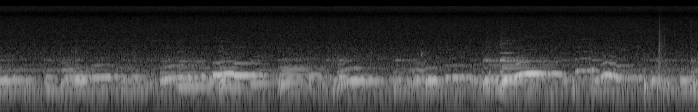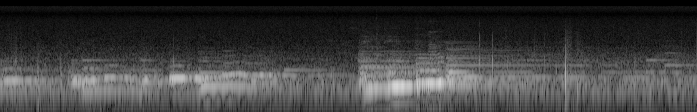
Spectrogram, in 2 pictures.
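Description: Live band playing the soft instrumental opening of a song, with pitched notes that bend and glide. It swells louder and fuller about three-quarters of the way through, picked up by a phone's microphone.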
